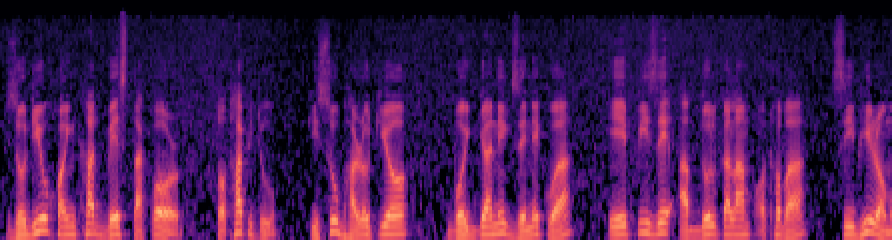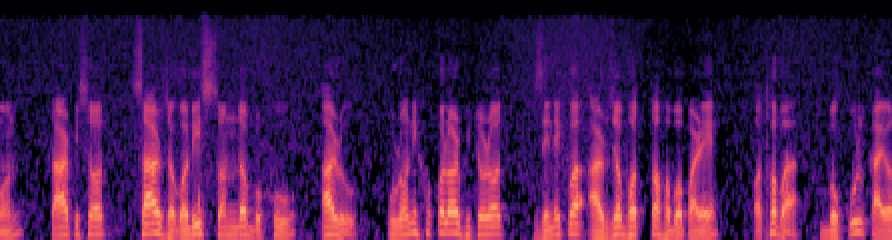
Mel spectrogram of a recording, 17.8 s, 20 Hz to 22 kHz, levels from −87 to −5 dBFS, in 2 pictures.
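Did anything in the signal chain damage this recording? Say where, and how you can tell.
Yes. Overdone noise removal affects the whole speech clip. The suppressor was set too hard, so it cuts bands near its noise estimate and takes quiet voice detail with them. The result is a near-silent, twinkling background. On a spectrogram the gaps show as black, with scattered isolated specks.

DAB burbling appears at 10.91–11.12 s and again at 16.72–17.07 s. The damage comes from the broadcast link. Uncorrected bit errors, fitting rates of roughly 0.1 and 0.15 percent, corrupt MP2 samples and scale factors. A spectrogram shows single sub-band blocks flashing bright for up to a frame.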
